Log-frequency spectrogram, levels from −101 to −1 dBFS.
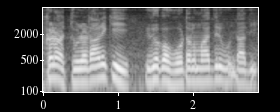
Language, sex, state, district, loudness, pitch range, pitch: Telugu, male, Andhra Pradesh, Sri Satya Sai, -13 LUFS, 160-180 Hz, 165 Hz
